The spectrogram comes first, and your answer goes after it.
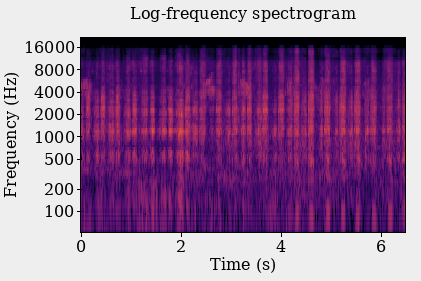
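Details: Blue Lexis of BBK, an American Bully, pants in fast, even breaths roughly three per second, the airy rasps steady across the whole stretch.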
